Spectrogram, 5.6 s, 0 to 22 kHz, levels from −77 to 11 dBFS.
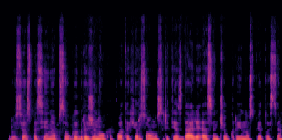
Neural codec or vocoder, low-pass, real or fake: none; 19.8 kHz; real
